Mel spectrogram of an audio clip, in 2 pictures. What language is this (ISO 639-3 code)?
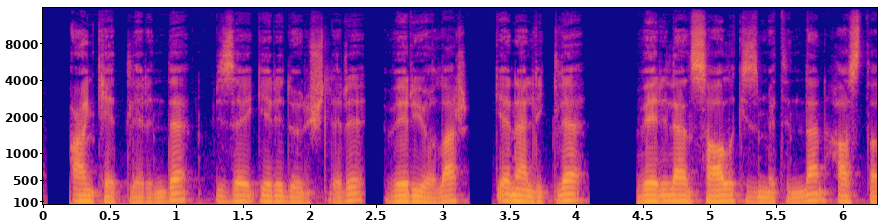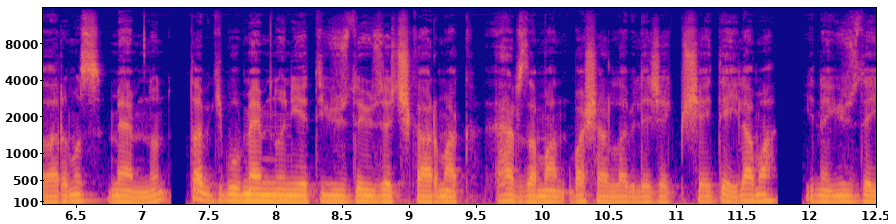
tur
